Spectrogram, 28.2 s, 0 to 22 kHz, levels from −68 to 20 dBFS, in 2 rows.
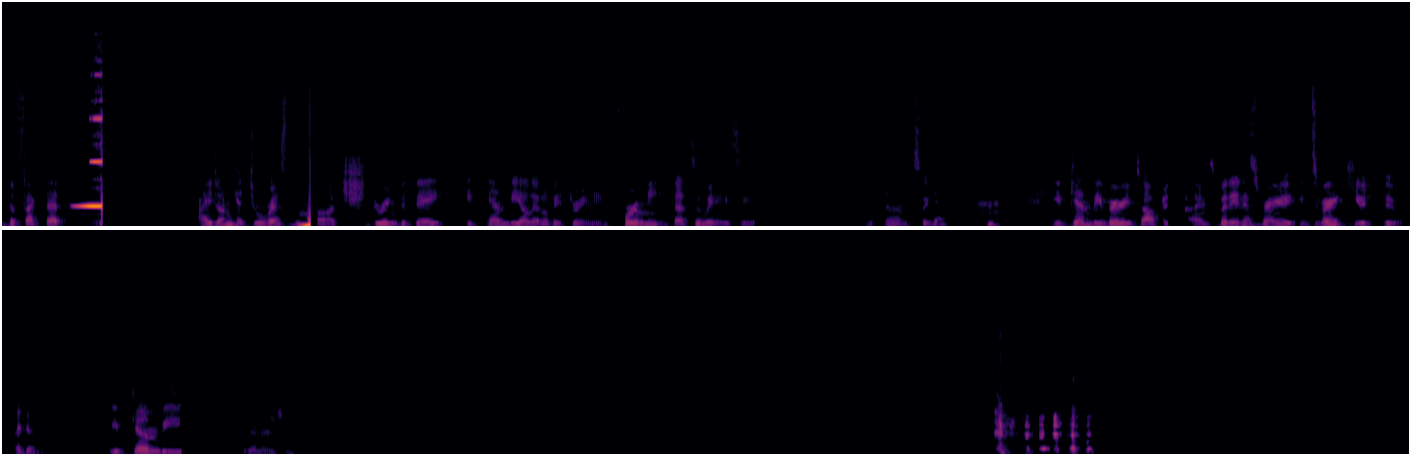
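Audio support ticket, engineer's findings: Unstable filter, 0.68–1.28 s: tone around 2 kHz swells over about 0.32 s, clips, then cuts to 0.28 s of silence. Recursive filter coefficients diverged, output overflowed until reset. Unlike feedback howl, it dies abruptly instead of sustaining.

Unstable filter, 2.89–3.16 s: same signature, lower tone around 200 Hz, 0.19 s build-up, 0.08 s silence after.

AAC frame loss with concealment, 13.67–13.85 s: smeared, noisy patch, no hard gap. About 110 ms lost across 140 ms, runs no longer than roughly 40 ms, fitting short frames of the likely low-delay AAC compression (AAC-ELD, 64 kbps) path. Decoder filled gaps from the last good spectrum. Unlike a plain dropout, it never goes silent.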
